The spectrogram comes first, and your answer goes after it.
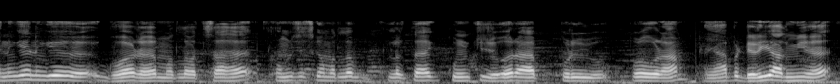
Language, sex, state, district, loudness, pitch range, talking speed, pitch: Maithili, male, Bihar, Supaul, -16 LUFS, 160-180 Hz, 170 wpm, 170 Hz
